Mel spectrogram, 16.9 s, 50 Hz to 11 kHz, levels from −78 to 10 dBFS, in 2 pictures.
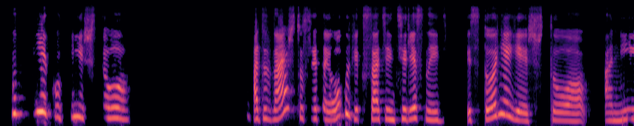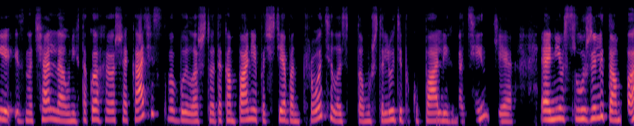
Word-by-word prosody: Купи 390 +3 +7
купи 300 0 -3
что! 270 -3 +1 1.6
А 245 - +5
ты 255 0 -3
знаешь, 245 - +5
что 275 - -7
с 255 - -16
этой 250 -3 0
обувью, 300 - +1
кстати, 240 0 +2
интересная 240 0 +1
ид 195 - -10 0.3
история 290 +10 +2
есть, 205 -5 +1
что 205 -3 -2 0.2
они 220 +3 -1
изначально 210 +2 -1
у - - -5
них 195 -1 -7
такое 240 +2 0
хорошее 225 -1 -4
качество 335 - 0
было, 205 -3 -2
что 195 +1 -6
эта 200 +1 -6
компания 225 +4 +1
почти 200 +1 -4
обанкротилась, 210 - -4
потому 195 0 -6
что 200 - -8
люди 230 +3 -2
покупали 205 -1 -1
их 185 -1 -12
ботинки, 195 - -7 0.3
и - - -10
они 230 +2 +6
им 260 - +1
служили 255 +3 0
там 225 -6 +1
по 215 -1 +4
230 Hz, 145 wpm, -22 LUFS, 205-255 Hz, 1.6 s, Купи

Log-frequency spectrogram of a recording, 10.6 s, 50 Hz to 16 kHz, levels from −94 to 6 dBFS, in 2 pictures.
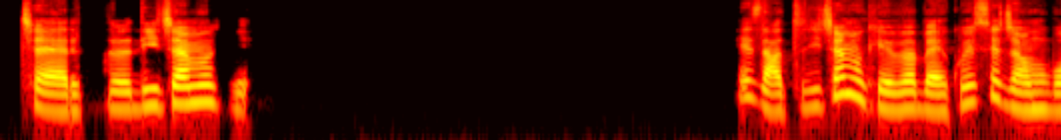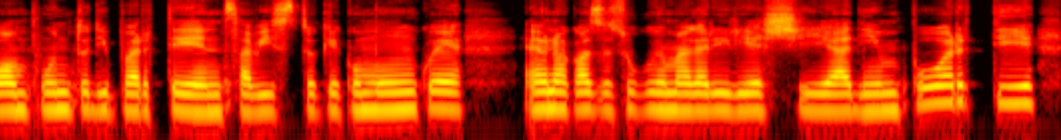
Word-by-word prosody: Certo, 180 0 +2
diciamo 225 +5 +5
che 230 - -13 2.4
Esatto, 190 - +1
diciamo 300 - +3
che, 195 -8 -1
vabbè, 180 -2 +2
questo 240 - 0
è - - +1
già 190 -9 +2
un 180 +1 -1
buon 175 0 0
punto 180 +1 -5
di 180 0 -8
partenza, 170 -1 -1
visto 165 +1 0
che, 175 +1 -9
comunque, 180 +1 -3 0.3
è - - -2
una 185 0 +1
cosa 180 -1 0
su 180 +2 -6
cui 180 +1 -5
magari 175 0 -1
riesci 175 0 +2
ad 170 0 +1
importi, 230 +7 -3
180 Hz, 155 wpm, -26 LUFS, 175-190 Hz, 2.4 s, diciamo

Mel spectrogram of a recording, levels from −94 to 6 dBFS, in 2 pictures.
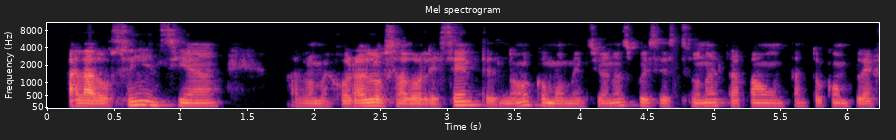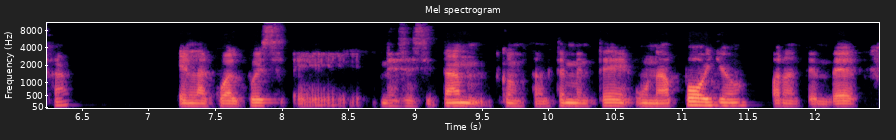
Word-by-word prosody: a 110 - +3
la 105 -1 +8
docencia, 110 0 0 0.5
a - - -13
lo 100 -1 -4
mejor 100 +1 -2
a 105 - +6
los 115 -1 +4
adolescentes, 95 +6 +1
¿no?, 115 +7 -1
como 105 -6 0
mencionas, 100 +4 -4
pues, 115 -2 -2
es 105 - -4
una 110 0 0
etapa 110 -1 -3
un 105 0 -3
tanto 105 +1 -8
compleja, 105 +5 -5 0.8
en 105 0 +2
la 100 -1 +1
cual, 100 -1 +2
pues, 115 0 0
eh, - - -9
necesitan 105 +2 +1
constantemente 105 +2 0
un 105 -1 +1
apoyo 120 +1 +5
para 100 -2 -1
entender, 95 +1 0
105 Hz, 145 wpm, -25 LUFS, 100-115 Hz, 0.8 s, la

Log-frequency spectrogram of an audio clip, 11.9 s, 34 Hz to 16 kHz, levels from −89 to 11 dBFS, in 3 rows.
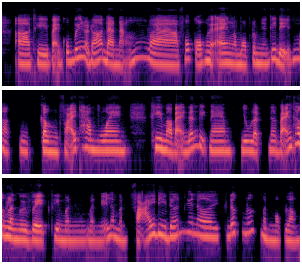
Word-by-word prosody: Ờ, 175 -1 +2
thì 175 -3 -1
bạn - - +1
cũng 210 +2 -4
biết 265 +4 0
rồi 215 - 0
đó, 195 +5 +2
Đà 195 -7 +3
Nẵng 225 - -6
và 170 -6 +1
phố 240 +10 -2
cổ 165 -9 -1
Hội 220 +3 0
An 190 -3 +3
là 175 - -3
một 160 -2 -4
trong 190 -2 -3
những 180 0 -5
cái 250 - -1
điểm 240 +2 -1
mà, 215 -6 -2
ừm, 190 -2 -6 0.2
cần 185 -3 +4
phải - - +3
tham 220 -4 -1
quan 195 -1 +1 0.3
khi 235 -2 +3
mà 190 -3 +4
bạn 170 0 +2
đến 220 +5 +1
Việt 235 -6 -3
Nam 190 -1 0
du 195 0 -1
lịch, 165 -3 +1
nên 195 -2 -5
bản 245 - +4
thân 320 -7 +5
là 205 - +6
người 180 -2 0
Việt 160 -1 +5
thì 190 - -3
mình 165 -1 -7
mình 160 -1 -8
nghĩ 160 - -6
là 230 +2 -3
mình 180 -5 -4
phải 245 +5 +2
đi 260 -3 +1
đến 230 +5 -1
cái 305 - -5
nơi 220 -5 0
đất 285 +4 -2
nước 315 +4 -6
mình 185 -7 -4
1 160 -1 -7
lần, 160 -2 -4
195 Hz, 280 wpm, -23 LUFS, 170-230 Hz, 0.3 s, là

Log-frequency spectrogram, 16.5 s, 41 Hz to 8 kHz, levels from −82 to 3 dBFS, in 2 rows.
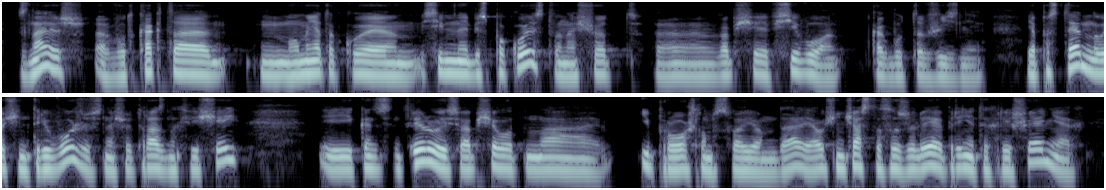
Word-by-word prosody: Знаешь, 160 +6 +2
э, - - -2
вот 110 +2 -4
как-то, 130 -3 +3 0.2
м, 120 -1 +1
у - - +3
меня 135 +2 +5
такое 120 -3 +1
сильное 135 -2 +3
беспокойство 125 - 0
насчет, 125 +2 -4
э, 110 0 -3
вообще 120 +2 -2
всего 120 -5 -1 0.2
как 110 -2 -3
будто 110 +1 -5
в - - -6
жизни. 100 0 -6 0.3
Я 120 - 0
постоянно 165 - +3
очень 125 -2 0
тревожусь 125 - +1
насчет 120 -1 -4
разных 130 -1 0
вещей 185 - -1 0.5
и 125 -3 +1
концентрируюсь 130 +4 +2
вообще 125 +4 +1
вот 130 -2 -1
на, 120 -3 -1
э, - - -15 0.2
и 155 - -1
прошлом 125 -2 0
своём, 115 -2 -1
да. 130 +6 0
Я 120 -1 +1
очень 130 +1 -1
часто 140 0 0
сожалею 130 +4 +3
о - - 0
принятых 125 -3 -2
решениях 120 - -2
125 Hz, 150 wpm, -24 LUFS, 115-135 Hz, 0.5 s, меня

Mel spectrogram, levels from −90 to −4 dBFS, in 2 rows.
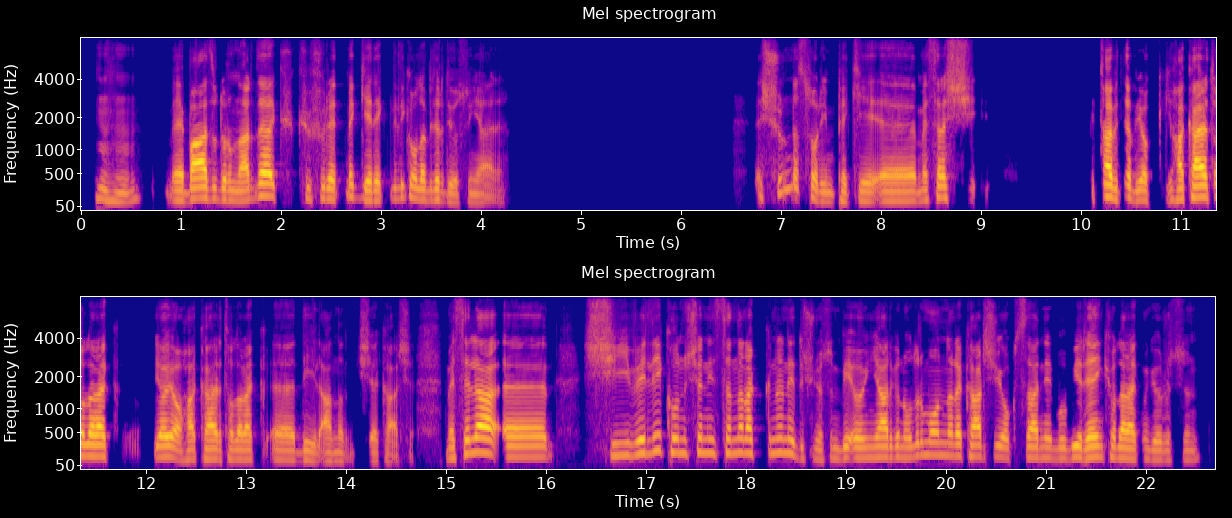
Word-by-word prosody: Hı 140 - -9
hı, 110 -4 -9 0.4
eee, 125 -1 0
bazı 140 -1 +8
durumlarda 135 +7 +4
kü 165 - -19
küfür 140 0 -10
etmek 140 +3 -2
gereklilik 130 +5 -3
olabilir, 135 -2 -2
diyorsun, 100 -1 -10
yani. 100 0 -12 2.5
E, - - -13
şunu 230 +6 -9
da - - -3
sorayım, 110 -3 -6
peki, 115 +1 -8
eee, 115 0 -2
mesela 135 +5 -1
şi 150 - -8 1.2
E, - - -18
tabii, 160 -5 +7
tabii, 120 - -3
yok 125 -2 -1
k 125 - -12
hakaret 155 +4 +7
olarak, 155 -2 +4 0.3
yo, 150 0 +3
yo, 150 - +3
hakaret 125 +1 -1
olarak, 120 -1 -3
eee, 115 -3 -5
değil 110 -3 -6
anladım 105 -1 -10
kişiye - - -12
karşı. - - -11 0.3
Mesela, 195 +9 +5
eee, 145 0 +1 0.4
şiveli 180 +7 -3
konuşan 205 -1 -5
insanlar 200 +1 -4
hakkında 195 +1 -2
ne 190 -6 -4
düşünüyorsun? 130 -1 -13
Bir 140 - -3
ön 135 0 0
yargın 145 +1 -1
olur 140 +5 -5
mu 175 0 -4
onlara 165 -2 -1
karşı 150 -1 -1
yoksa, 140 +1 -5
hani, 135 -2 -3
bu 130 0 -9
bir 145 -1 0
renk 145 +1 +2
olarak 135 -3 +1
mı 130 - -13
görürsün? 115 +1 -11
140 Hz, 155 wpm, -22 LUFS, 125-160 Hz, 2.5 s, bazı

